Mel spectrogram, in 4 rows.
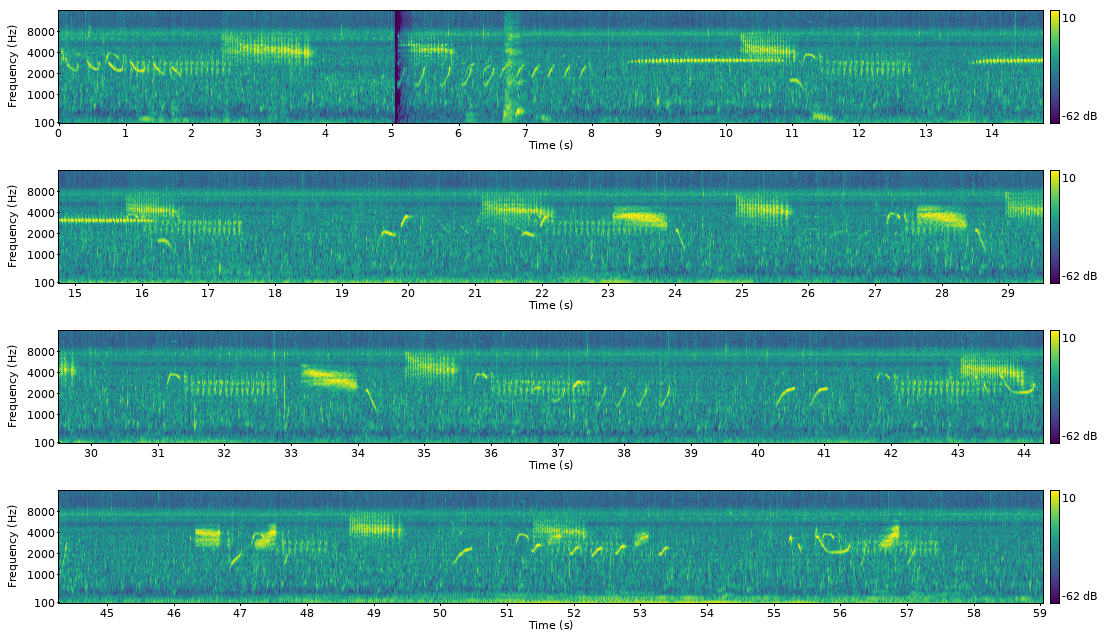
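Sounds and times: trickling stream: 0.0 - 59.0.

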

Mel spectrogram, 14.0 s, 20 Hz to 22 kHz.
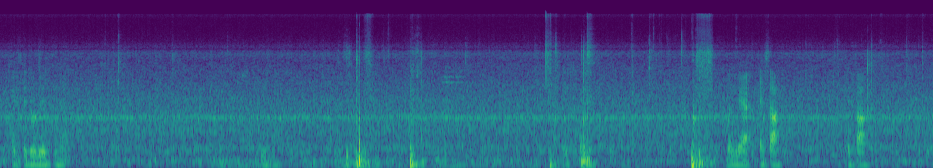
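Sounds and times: background hum with faint whine: 0.0 - 14.0
paper and tape clicks and rustles: 12.6 - 14.0.

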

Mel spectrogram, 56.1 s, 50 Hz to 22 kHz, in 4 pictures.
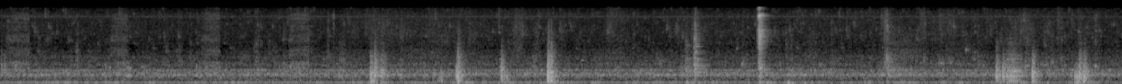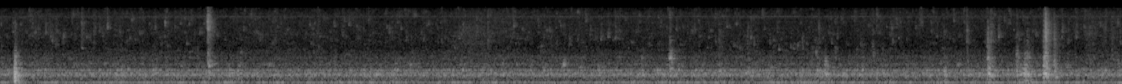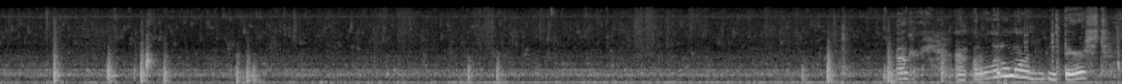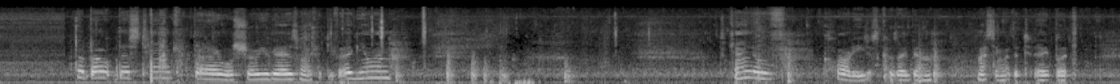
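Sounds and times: aquarium equipment humming: 0.0 - 56.0
faint water movement: 0.0 - 56.0
sharp clicks and splashes: 37.9 - 42.2, 42.9 - 50.4.

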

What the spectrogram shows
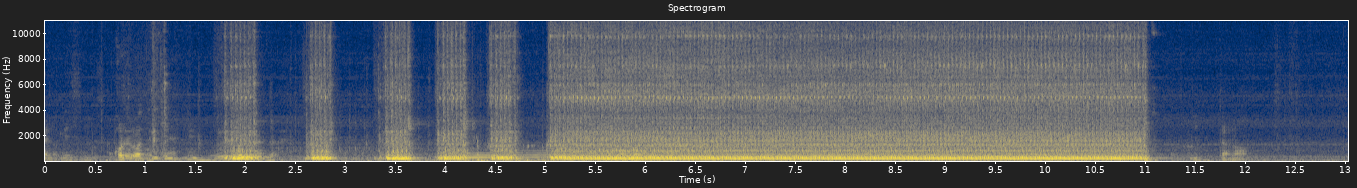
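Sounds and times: sewing machine running: 1.8 - 11.1.

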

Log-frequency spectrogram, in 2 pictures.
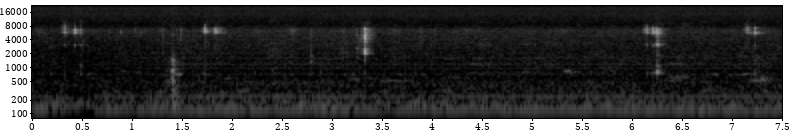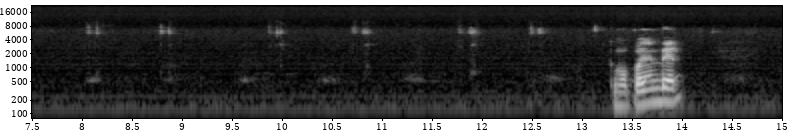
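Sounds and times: low steady hum: 0.0 - 15.0
computer mouse clicks: 0.3 - 0.6, 1.4 - 2.0, 6.1 - 6.4, 7.1 - 7.4, 8.0 - 9.0, 9.8 - 11.0, 11.7 - 13.3.

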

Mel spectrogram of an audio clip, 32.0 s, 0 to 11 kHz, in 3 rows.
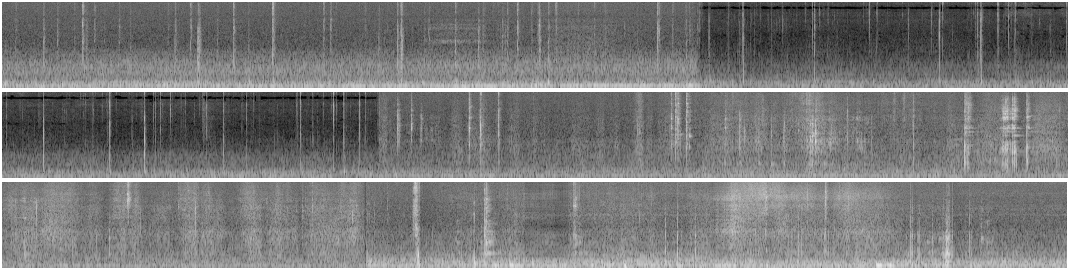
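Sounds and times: low rumble: 0.0 - 7.0, 14.5 - 31.9
wood fire crackling and popping: 0.0 - 31.9
metal clicks and scrapes: 14.4 - 23.3
down jacket rustling: 14.4 - 31.0.

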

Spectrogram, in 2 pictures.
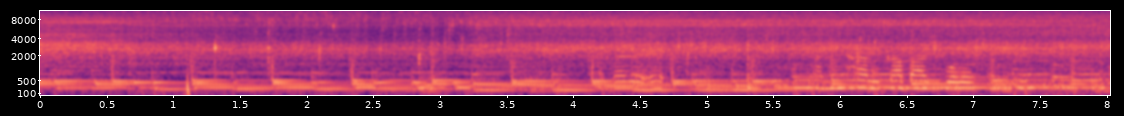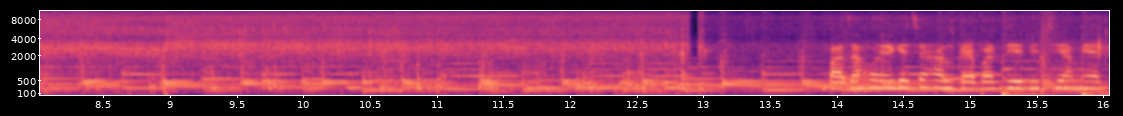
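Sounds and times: background music: 0.0 - 16.0
garlic sizzling in hot oil: 0.0 - 16.0
spatula stirring in a pan: 1.0 - 13.0.

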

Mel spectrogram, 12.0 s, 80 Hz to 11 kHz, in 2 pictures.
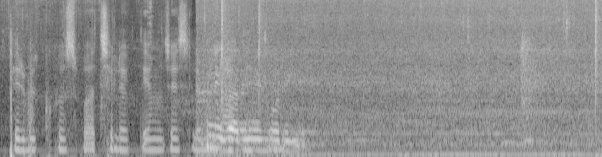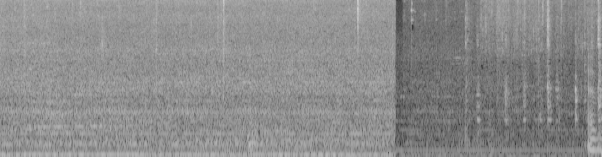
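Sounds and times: steady low hum: 0.0 - 10.6.

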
